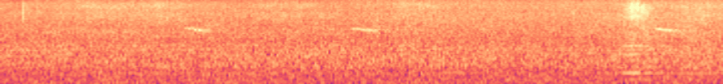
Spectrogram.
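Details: Cold-weather honey bees being fed, humming in a thick, even buzz that holds steady, with a few faint brief high chirps drifting above.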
